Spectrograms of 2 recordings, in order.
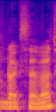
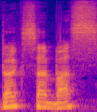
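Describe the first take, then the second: First: The name is pronounced the French way. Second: The name is pronounced the English way.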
